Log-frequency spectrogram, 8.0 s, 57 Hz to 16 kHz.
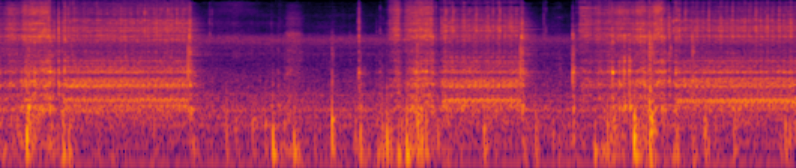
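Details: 1953 Western Electric 500 rotary phone: even whirring ratchet runs of about a second and a half, each followed by a pause, as the dial returns; dial mechanism works normally.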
